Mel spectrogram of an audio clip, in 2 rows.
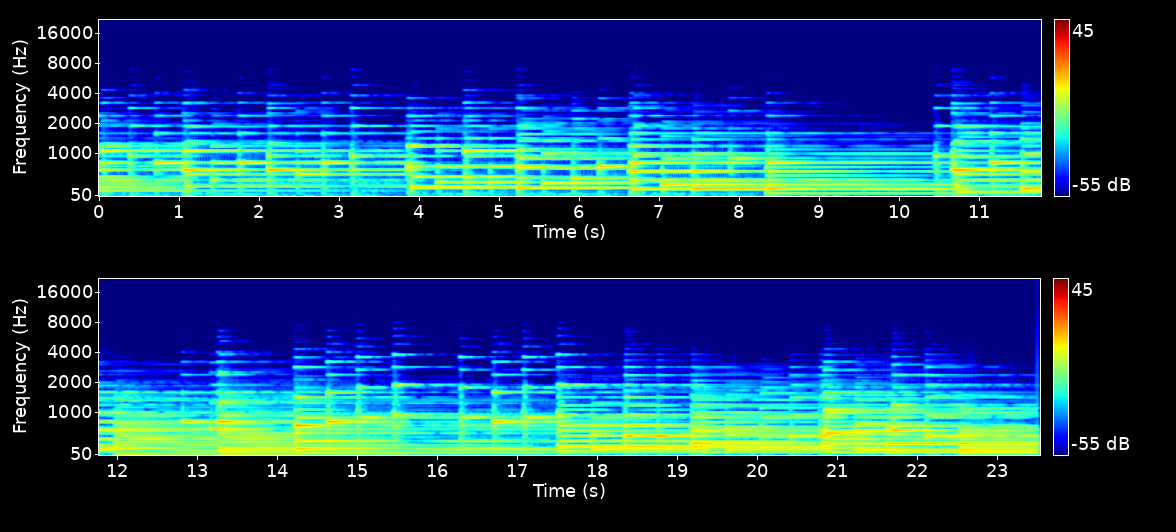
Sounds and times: Music: 0.0 - 23.5.

